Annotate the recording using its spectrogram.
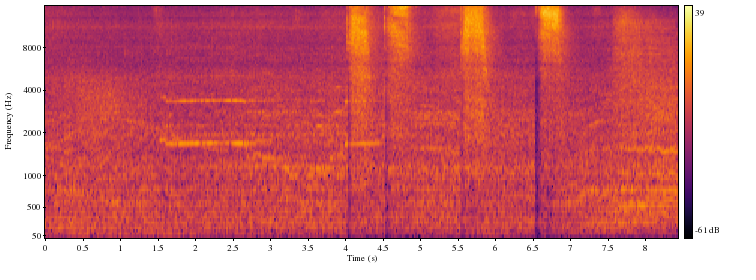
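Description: Indiana Jones Adventure ride vehicle running along its track with a steady rumble and a thin high squeal for a second or two. Then come about five short, sharp hissing bursts in quick succession.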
